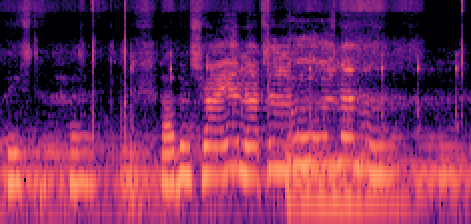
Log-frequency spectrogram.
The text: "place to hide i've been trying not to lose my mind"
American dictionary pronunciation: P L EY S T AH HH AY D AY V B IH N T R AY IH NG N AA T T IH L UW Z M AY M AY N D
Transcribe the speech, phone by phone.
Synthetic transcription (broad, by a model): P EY S T AH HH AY AY V B IH N T R AY IH NG N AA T T IH L UW Z M AY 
